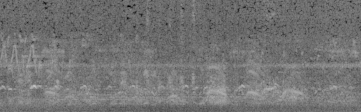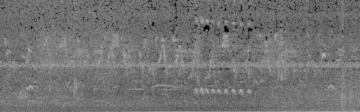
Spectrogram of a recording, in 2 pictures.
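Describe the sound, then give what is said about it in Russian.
Geese honk as they fly in a series of nasal calls, fairly faint, while a low rumble swells toward the end. “Смотрит в бинокль на летящих гусей.”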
